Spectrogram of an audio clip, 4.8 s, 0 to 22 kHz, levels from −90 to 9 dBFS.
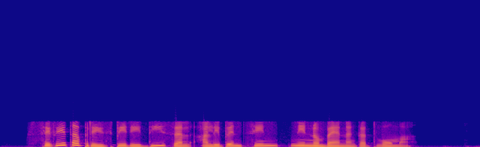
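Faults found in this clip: No faults found.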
